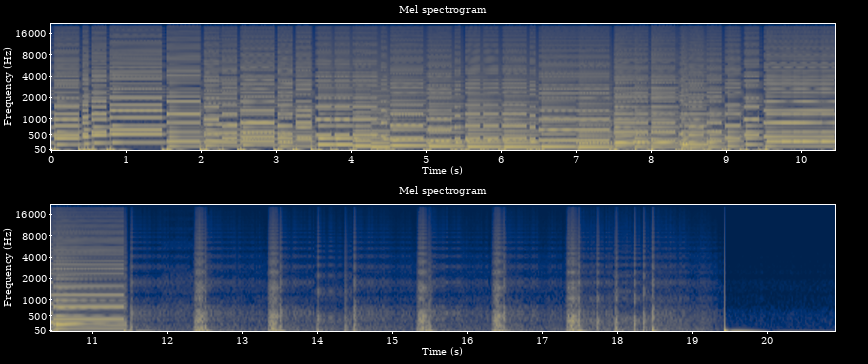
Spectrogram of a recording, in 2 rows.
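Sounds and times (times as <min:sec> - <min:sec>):
chiptune music on a MOS6581R2 sound chip: 0:00.0 - 0:11.5.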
